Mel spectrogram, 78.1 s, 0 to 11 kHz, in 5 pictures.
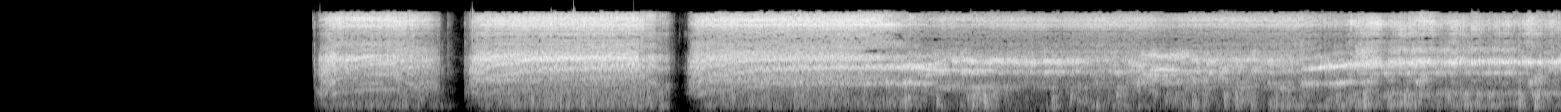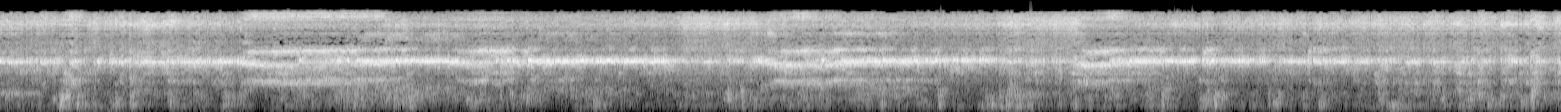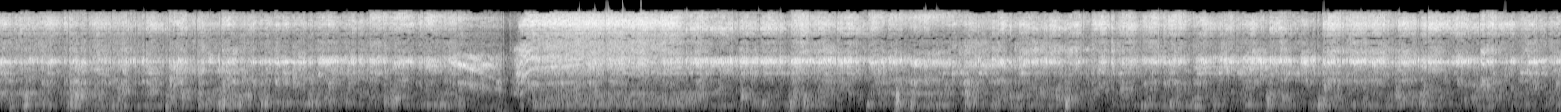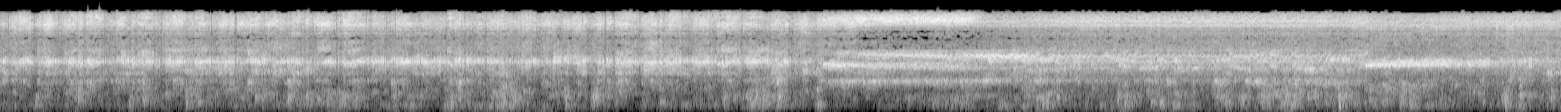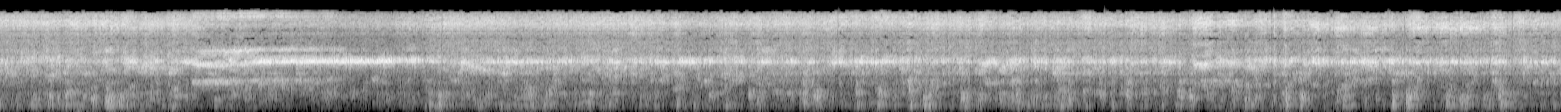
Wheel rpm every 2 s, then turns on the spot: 0, 30, 90, 100, 160, 160, 180, 230, 230, 220, 230, 230, 230, 230, 230, 230, 230, 180, 170, 230, 230, 230, 230, 230, 240, 230, 230, 230, 210, 210, 230, 240, 230, 240, 230, 230, 230, 230, 240.
none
